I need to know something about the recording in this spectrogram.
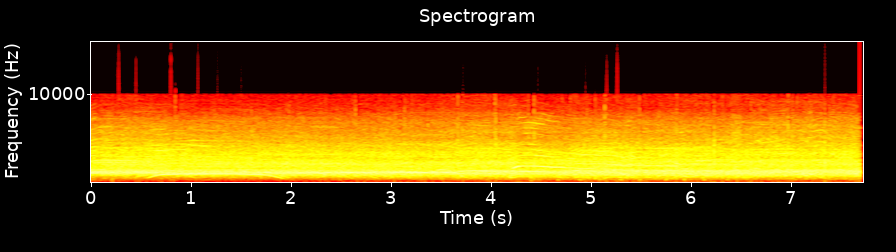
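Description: A large crowd screams and cheers loudly in a big echoing arena.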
